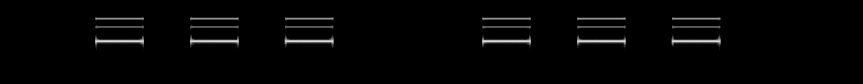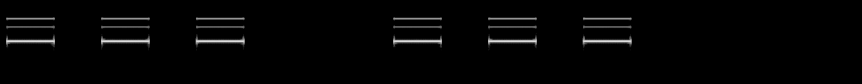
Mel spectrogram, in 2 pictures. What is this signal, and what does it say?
Alarm pattern, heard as an alarm's beeps, played four times, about 2900 Hz. Temporal three. Smoke or fire, evacuate.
